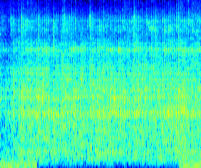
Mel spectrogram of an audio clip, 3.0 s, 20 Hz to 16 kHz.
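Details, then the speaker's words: Single-speed bike with ZTTO ZLG-01 chain tensioner and aluminum pulley: steady, gritty whirring rattle as the pulley engages the chain, persisting despite adjustment and alignment; riding unaffected. "The pulley is making the noise when it engages with the chain The noise is obvious but it doesn't affect the riding of the bike"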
